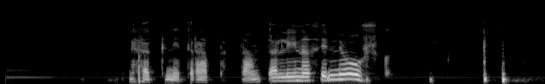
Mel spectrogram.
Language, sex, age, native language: Icelandic, female, 60-69, Icelandic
